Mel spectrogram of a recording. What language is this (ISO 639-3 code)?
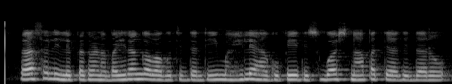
kan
